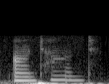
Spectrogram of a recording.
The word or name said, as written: entente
